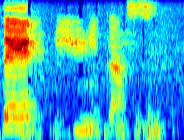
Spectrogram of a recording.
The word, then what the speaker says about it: técnicas: Por ejemplo, la palabra técnicas, comunícaselo, tienen su sílaba tónica en la antepenúltima sílaba y por ello deben llevar tilde siempre.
